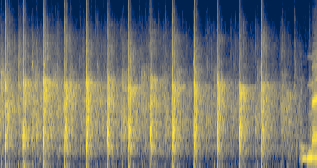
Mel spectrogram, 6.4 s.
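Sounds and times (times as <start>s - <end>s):
crowd clapping in rhythm: 0.0s - 6.3s
scattered applause: 0.0s - 6.3s.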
